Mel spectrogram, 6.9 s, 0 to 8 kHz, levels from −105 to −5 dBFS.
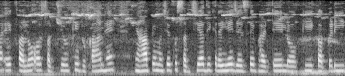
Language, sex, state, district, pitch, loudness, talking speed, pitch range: Hindi, female, Chhattisgarh, Bilaspur, 225 Hz, -17 LUFS, 155 wpm, 215-240 Hz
